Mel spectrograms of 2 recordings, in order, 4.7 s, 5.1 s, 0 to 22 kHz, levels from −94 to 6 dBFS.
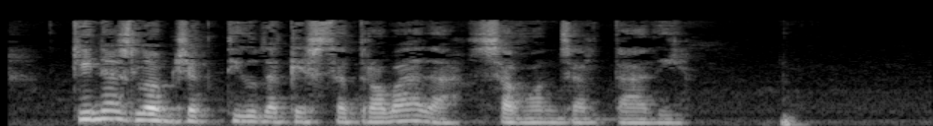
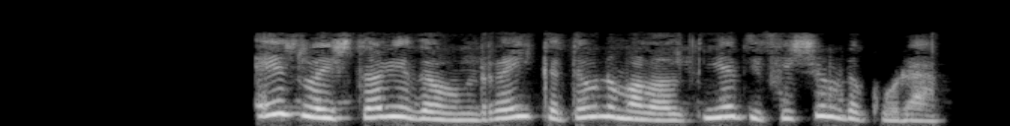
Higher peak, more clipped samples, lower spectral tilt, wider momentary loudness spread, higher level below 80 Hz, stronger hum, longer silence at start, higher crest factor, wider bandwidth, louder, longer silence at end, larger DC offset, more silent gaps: second, -6 dBFS vs -2 dBFS; neither; about the same, -5 dB/octave vs -6 dB/octave; first, 19 LU vs 11 LU; first, -50 dBFS vs -62 dBFS; neither; second, 0.35 s vs 1.25 s; first, 22 dB vs 16 dB; first, 11.5 kHz vs 7.4 kHz; second, -25 LUFS vs -17 LUFS; first, 0.65 s vs 0.35 s; neither; neither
